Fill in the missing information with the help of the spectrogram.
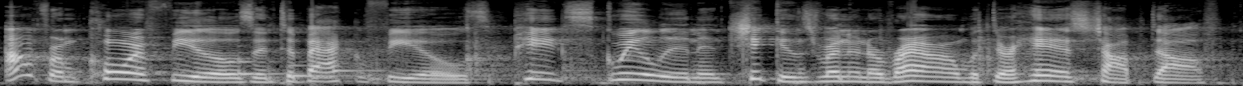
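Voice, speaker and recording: Lady doing a spoken word style speech, emphatic n deliberate, big echoey hall w long reverb. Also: medium pitch, animated, fairly bright tone. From American South (the Carolinas). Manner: emphatic, deliberate, repeating phrases for effect. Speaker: keynote speaker at a conference. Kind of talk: rhythmic spoken-word poetic public speech. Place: large conference hall. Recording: reverberant large hall through PA.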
